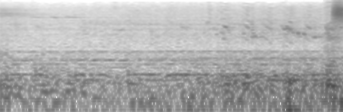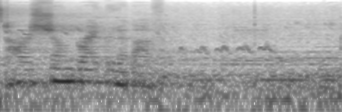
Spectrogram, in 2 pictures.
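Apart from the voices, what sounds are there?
birds chirping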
